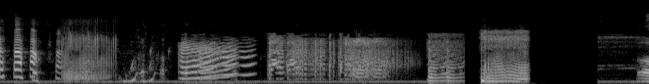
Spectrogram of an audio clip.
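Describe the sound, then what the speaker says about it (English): A series of loud, close fart sounds, several drawn-out buzzing and sputtering blasts of varying length in quick succession over a low steady hum, with short gaps between them. "that's a Blake Shelton fart if ever I heard one"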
